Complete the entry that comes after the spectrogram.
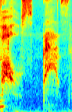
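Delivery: unvoiced spooky whisper; dramatic whisper. Listener echoing the reveal in a dramatic whisper. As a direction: hush it like a revelation.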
